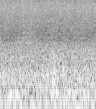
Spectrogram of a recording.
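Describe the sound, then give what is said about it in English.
A steady storm with rain falling: a dense, constant hiss over a low, grumbling rumble, holding an even loudness throughout with no voices. “I should probably, like, go to therapy about it or something, but I can't do that right now because the storm's happening, so can you just, like, hold me?”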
